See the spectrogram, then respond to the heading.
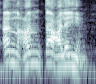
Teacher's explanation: عین کی آواز گلے کے درمیان سے ادا کرنی ہے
